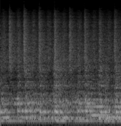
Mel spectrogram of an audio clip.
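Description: A school concert band playing, with sustained pitched notes under percussion keeping a steady, even rhythm of about six strokes a second.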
